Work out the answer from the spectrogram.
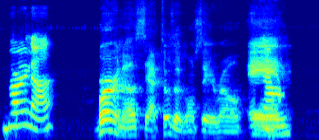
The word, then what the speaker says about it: Berna: Because we go down against Brenna. I can't pronounce her name. I keep getting mad. I'm not gonna say it wrong. It's Berna.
